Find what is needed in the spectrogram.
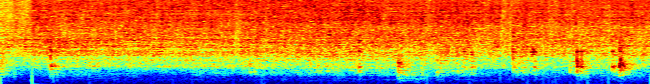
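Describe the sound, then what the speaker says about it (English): Butter froths and sizzles loudly in a hot pan with aromatics, a steady close crackle and hiss with occasional stirring clicks throughout. "Let's get her in there. And let that butter froth. And then let's also get our aromatics in there."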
